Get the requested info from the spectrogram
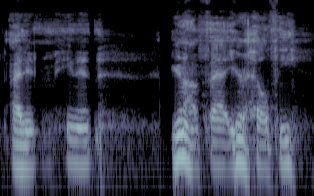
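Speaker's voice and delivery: normal talking voice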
